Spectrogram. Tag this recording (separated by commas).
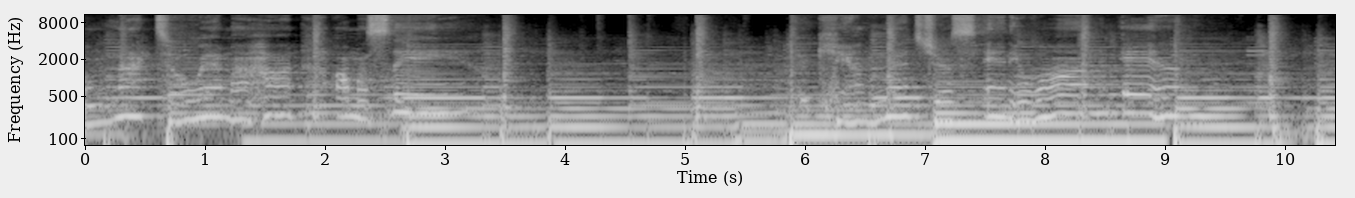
Music, Lullaby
